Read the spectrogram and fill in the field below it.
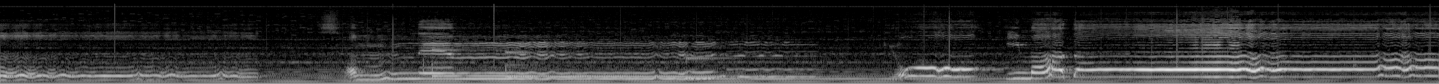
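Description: Word clock ticks run from 0.14 s to 14.30 s: sharp, uneven clicks recurring roughly every third of a second, about fifty in all. The receiving device is running on its own clock rather than locking to the sender's digital stream, so the two drift apart. A drift of roughly 70 parts per million fits this tick rate. Each time the clocks slip past each other the data is briefly misread, which fits a single sample being dropped or repeated, and that produces each tick.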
